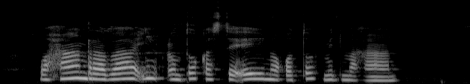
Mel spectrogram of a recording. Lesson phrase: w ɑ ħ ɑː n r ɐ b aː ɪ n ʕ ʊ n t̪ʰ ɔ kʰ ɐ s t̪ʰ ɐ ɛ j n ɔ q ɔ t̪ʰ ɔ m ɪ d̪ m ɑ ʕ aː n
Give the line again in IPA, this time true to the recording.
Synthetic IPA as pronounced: w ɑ ħ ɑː n r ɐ β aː ɪ n ʕ ʊ n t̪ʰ ɔ kʰ ɐ s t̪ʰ ɐ ɛ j n ɔ q ɔ t̪ʰ ɔ m ɪ d̪ m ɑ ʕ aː n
